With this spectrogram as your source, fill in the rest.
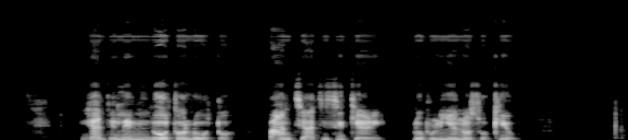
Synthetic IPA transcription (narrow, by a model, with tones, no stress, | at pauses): ja˧de˦le˦nĩ˧lo˦˨tɔ˧˦lo˦˨tɔ˧ | b̥a˦n̩˨ti˨˧˦a˨ti˧si˦˨kɛ˨ɾe˨ | lo˦bũ˧ɾ̃ĩ˧j̃ɛ̃˦nã˦˨so˨˦ke˦o˨˦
